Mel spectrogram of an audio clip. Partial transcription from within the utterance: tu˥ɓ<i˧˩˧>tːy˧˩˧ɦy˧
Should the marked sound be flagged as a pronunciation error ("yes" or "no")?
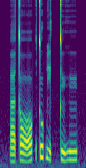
no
